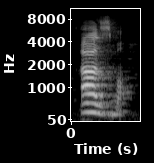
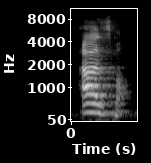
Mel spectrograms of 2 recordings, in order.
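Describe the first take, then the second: No difference in how they are said.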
